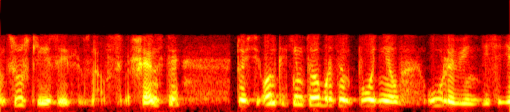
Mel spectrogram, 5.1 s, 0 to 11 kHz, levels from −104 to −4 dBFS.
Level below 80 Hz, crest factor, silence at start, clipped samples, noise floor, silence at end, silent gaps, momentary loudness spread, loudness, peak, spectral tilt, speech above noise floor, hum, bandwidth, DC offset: -74 dBFS; 16 dB; 0 s; under 0.1%; -44 dBFS; 0 s; none; 13 LU; -20 LUFS; -4 dBFS; -10 dB/octave; 25 dB; none; 3.9 kHz; under 0.1%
